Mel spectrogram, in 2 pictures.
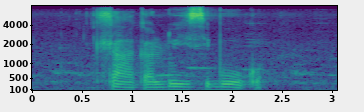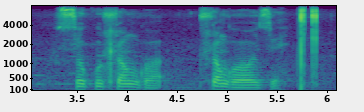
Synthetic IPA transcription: ɬakʼalwjisiɓukʼɔ | sok̬ʼ | ɬɔŋɡʱɔːzwɛ

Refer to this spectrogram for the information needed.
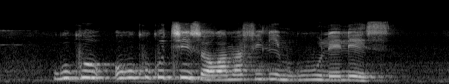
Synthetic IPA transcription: uk̬ukʰukʰutʰiswak̬wamafilimuk̬uɓulɛleːsi̥

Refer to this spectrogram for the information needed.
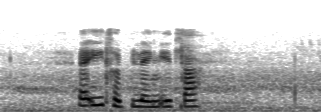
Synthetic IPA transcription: ɛit͡ɬʰopʼileŋ̩ɪt͡ɬʼa

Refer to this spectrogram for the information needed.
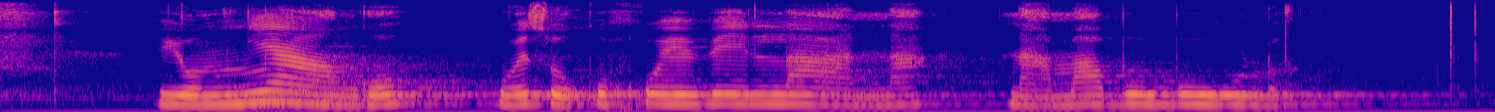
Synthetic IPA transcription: jom̩ɲaŋɡʱɔwɛzok̬ʼuxwɛɓɛlana | namaɓuɓuːlɔ

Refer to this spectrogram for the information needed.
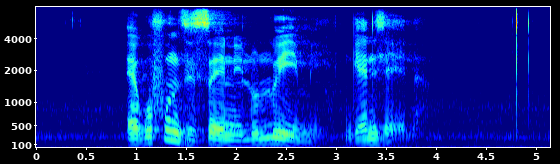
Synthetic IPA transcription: ek̬ufund͡zʱisenilulwimḭ | ŋɛnd͡ɮʱɛ̰ːla

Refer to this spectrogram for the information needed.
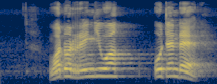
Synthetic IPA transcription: watʼɔrreŋɡiwa | utʼɛndɛːra

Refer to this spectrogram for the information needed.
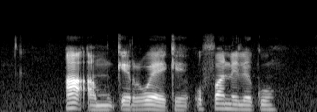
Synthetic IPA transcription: aʔa̰mukʼeriwɛkɛʔufanɛlɛku

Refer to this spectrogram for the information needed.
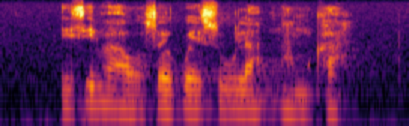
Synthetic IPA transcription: isiɓawɔsɛk̬ʼwesulanam̩ːkʰa

